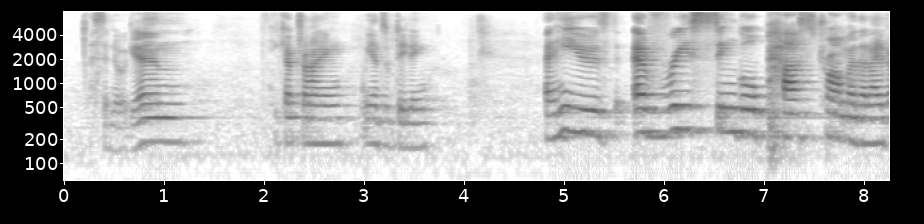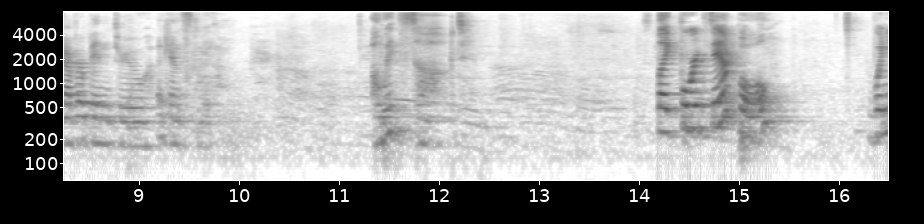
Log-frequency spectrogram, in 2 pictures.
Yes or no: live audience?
yes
